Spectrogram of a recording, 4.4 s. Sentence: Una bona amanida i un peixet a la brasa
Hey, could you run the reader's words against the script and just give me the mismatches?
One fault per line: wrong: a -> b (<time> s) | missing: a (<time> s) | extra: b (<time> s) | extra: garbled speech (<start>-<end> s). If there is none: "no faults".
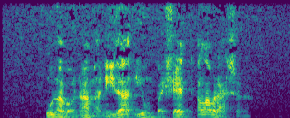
no faults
